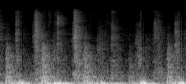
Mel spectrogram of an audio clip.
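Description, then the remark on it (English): A door rattles as a little helper on the other side jiggles it trying to open it, with a steady series of short clattering bursts and dull low thumps repeating roughly every half second, fairly loud and with no talking. “I have a little helper on the other side of the door trying to open right now. Can you hear him jiggling?”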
